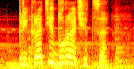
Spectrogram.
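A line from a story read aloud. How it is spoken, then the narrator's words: Irritated. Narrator (Russian): раздраженно сказал кролик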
